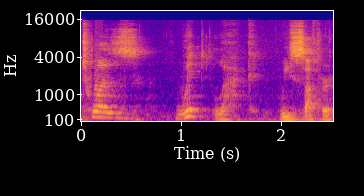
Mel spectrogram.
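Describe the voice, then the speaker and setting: With an American accent, the speaker goes very slowly as noticeable background noise continues. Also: man. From US Pacific Northwest, Seattle. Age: 50s. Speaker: poet. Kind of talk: poetry reading. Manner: halting.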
